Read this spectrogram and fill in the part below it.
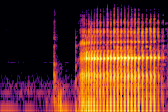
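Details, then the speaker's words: Single burp: a short click, then a loud, prolonged voiced belch lasting nearly a second. "Oh, pardon me. I just burped. I just burped while listening to that. I didn't mean to, huh?"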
